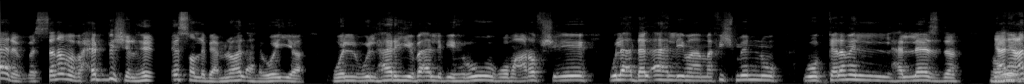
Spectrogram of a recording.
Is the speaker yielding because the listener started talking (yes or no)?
no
